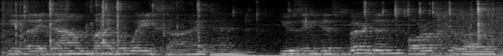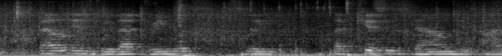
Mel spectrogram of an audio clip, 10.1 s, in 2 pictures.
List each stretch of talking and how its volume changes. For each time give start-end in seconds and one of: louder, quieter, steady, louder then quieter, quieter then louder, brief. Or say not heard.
0.1-10.0 steady.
